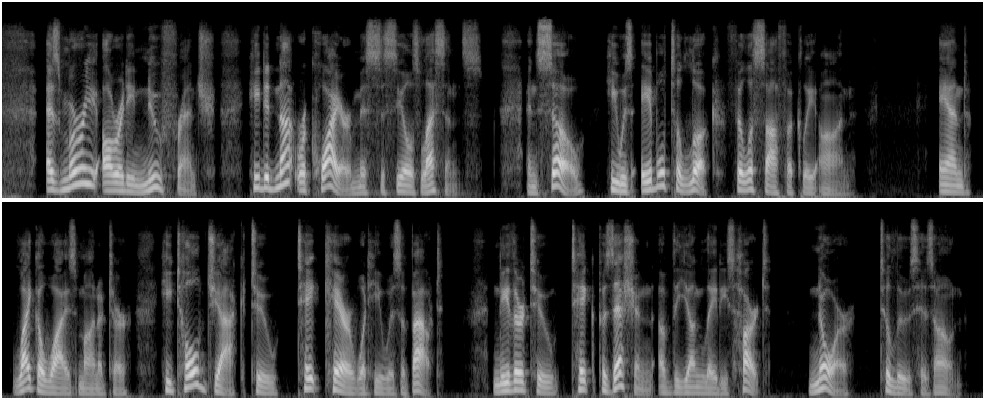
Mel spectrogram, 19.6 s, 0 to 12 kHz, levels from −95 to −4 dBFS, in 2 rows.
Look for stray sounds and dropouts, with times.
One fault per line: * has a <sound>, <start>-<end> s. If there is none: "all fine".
all fine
